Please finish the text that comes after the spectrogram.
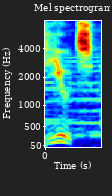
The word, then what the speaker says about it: youths: in the case, but instead of pronouncing the word youths in the usual way, Joe Pesci said it as yutes with a thick New Jersey accent.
